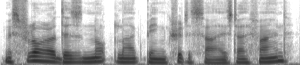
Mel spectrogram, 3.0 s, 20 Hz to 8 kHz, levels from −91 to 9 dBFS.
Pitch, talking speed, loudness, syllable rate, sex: 120 Hz, 180 wpm, -18 LUFS, 4.5 syllables/s, male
